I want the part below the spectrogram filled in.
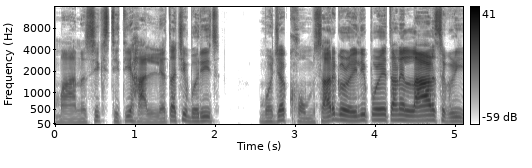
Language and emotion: Goan Konkani, disgusted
